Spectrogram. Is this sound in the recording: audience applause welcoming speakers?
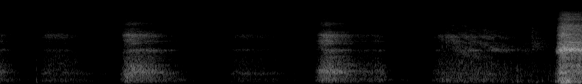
no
